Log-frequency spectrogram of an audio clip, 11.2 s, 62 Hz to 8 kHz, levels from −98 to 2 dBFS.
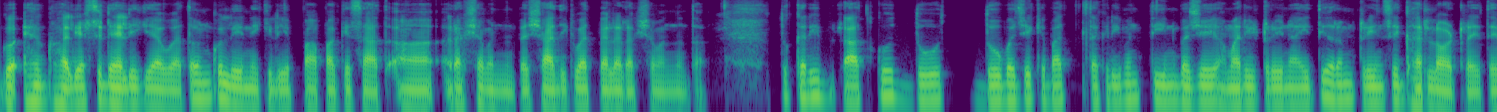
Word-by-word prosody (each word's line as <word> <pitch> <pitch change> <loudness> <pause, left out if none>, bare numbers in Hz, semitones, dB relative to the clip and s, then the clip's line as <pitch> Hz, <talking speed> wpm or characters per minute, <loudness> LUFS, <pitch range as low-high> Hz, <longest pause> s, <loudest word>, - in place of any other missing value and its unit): ग्वा 100 0 +3
ग्वालियर 95 +1 +4
से 105 - +2
दिल्ली 90 -1 +5
गया 90 -1 +2
हुआ 80 -1 +1
था - - +5
उनको 110 0 +1
लेने 90 -4 +2
के 80 - -7
लिए 85 0 -1
पापा - - 0
के - - 0
साथ। 75 -1 +1 0.2
अ 85 - 0
अ, 80 0 +1 0.2
रक्षाबंधन 80 -4 -2
पे 80 - 0
शादी 80 -1 +2
के 90 - -4
बाद 85 - +3
पहला 85 0 +3
रक्षाबंधन 75 -1 -5
था। - - -12 0.6
तो - - -8
क़रीब 120 +1 -1
रात 95 - +5
को 125 -1 +1
2-2 105 0 -2
बजे 105 +1 +1
के 100 - -8
बाद 100 0 0 0.2
तक़रीबन 95 +3 -3
3 100 -1 0
बजे 100 +1 +2
हमारी 90 +1 +1
ट्रेन 90 0 +1
आई 90 0 0
थी - - +2
और 110 - +3
हम 105 0 0
ट्रेन 95 0 +2
से - - +3
घर 90 -2 0
लौट 75 0 0
रहे 75 - +1
थे। 80 - +1
95 Hz, 250 wpm, -25 LUFS, 85-100 Hz, 0.6 s, दिल्ली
